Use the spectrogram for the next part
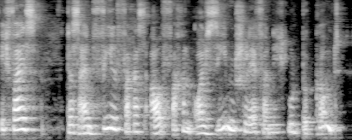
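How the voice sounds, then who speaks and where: A man voicing a prickly male hedgehog in a children's story, speaking in a high falsetto. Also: expressive, slow, vocal fry, darkish tone, full character voice. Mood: regretful. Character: prickly male hedgehog, gruff then sorry. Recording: roomy echo.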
